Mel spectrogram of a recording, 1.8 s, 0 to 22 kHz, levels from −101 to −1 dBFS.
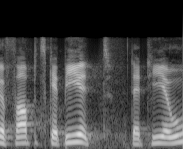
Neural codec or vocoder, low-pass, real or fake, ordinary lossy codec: codec, 16 kHz, 2 kbps, X-Codec, HuBERT features, trained on LibriSpeech; none; fake; none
